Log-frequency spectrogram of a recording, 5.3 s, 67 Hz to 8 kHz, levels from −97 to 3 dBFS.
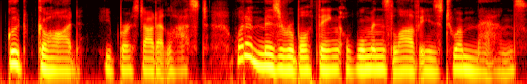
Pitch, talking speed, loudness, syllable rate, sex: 160 Hz, 205 wpm, -22 LUFS, 4.7 syllables/s, female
